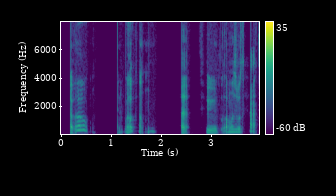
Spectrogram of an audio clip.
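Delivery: voice cracks partway through "hello". Host opening a Llamas with Hats video, voice cracks. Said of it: "as I have a voice crack".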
